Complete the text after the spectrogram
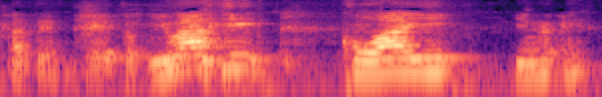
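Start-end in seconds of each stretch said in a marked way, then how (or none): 0.9-3.5 very slow, loud reading; sounding out words. Real, not acted. Retrying the puzzling story line, loud and drawn-out. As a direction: stretch each word out loudly as you decipher it.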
